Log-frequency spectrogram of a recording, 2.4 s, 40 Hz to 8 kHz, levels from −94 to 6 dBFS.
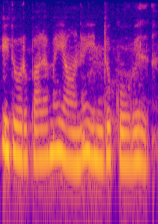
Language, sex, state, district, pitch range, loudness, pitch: Tamil, female, Tamil Nadu, Nilgiris, 175-210 Hz, -15 LUFS, 190 Hz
